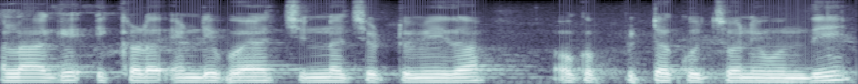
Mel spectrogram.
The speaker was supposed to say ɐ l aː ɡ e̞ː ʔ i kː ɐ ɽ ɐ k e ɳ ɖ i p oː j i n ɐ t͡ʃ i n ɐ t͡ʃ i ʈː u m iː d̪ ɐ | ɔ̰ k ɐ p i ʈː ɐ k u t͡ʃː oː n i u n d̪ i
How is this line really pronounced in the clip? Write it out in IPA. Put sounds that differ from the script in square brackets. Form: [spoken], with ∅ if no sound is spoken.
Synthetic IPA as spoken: ɐ l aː ɡ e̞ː ʔ i kː ɐ ɽ ɐ [ʔ] e ɳ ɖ i p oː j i n ɐ t͡ʃ i [nː] ɐ t͡ʃ [e] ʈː u m iː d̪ ɐ | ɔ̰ k ɐ p i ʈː ɐ k u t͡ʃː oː n i u n d̪ i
